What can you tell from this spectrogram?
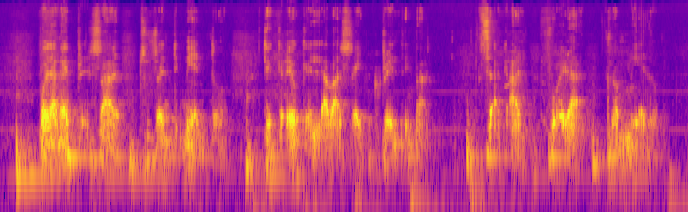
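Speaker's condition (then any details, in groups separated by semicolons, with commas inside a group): Total laryngectomy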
